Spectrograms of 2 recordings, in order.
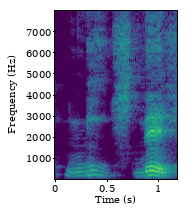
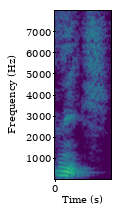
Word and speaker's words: niche: Like niche, nash. Yes, it's niche.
